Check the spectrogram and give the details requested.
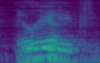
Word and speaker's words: Lviv: But when they I don't know how you pronounce it, Lviv. Ilya? Lviv. No, the town. Oh, Lviv.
